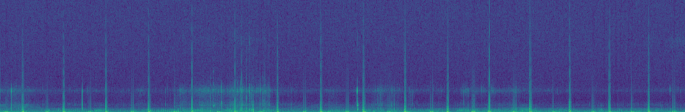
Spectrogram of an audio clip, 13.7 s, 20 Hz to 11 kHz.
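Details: Stethoscope microphone strapped to the chest during yoga, moving out of shavasana while petting a cat, before cat-cow; person with neck subluxation: steady heartbeat about 70 bpm under low rumble and hum with sharp clicks; normal heart sounds.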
